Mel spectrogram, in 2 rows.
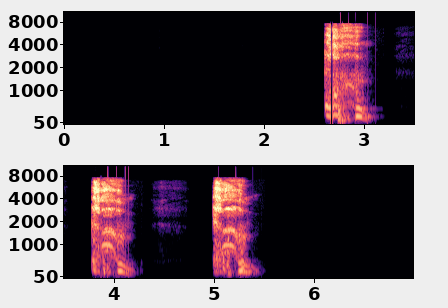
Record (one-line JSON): {"three_cough_length": "7.0 s", "three_cough_amplitude": 32767, "three_cough_signal_mean_std_ratio": 0.33, "survey_phase": "beta (2021-08-13 to 2022-03-07)", "age": "18-44", "gender": "Female", "wearing_mask": "No", "symptom_cough_any": true, "symptom_sore_throat": true, "symptom_fatigue": true, "symptom_fever_high_temperature": true, "symptom_headache": true, "symptom_onset": "3 days", "smoker_status": "Never smoked", "respiratory_condition_asthma": false, "respiratory_condition_other": false, "recruitment_source": "Test and Trace", "submission_delay": "2 days", "covid_test_result": "Positive", "covid_test_method": "RT-qPCR", "covid_ct_value": 16.3, "covid_ct_gene": "ORF1ab gene", "covid_ct_mean": 16.4, "covid_viral_load": "4300000 copies/ml", "covid_viral_load_category": "High viral load (>1M copies/ml)"}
